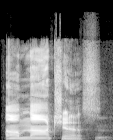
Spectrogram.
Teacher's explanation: when you spoke with that crabby thin tone, you raised your larynx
